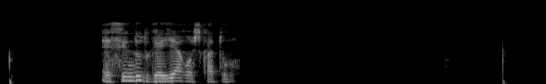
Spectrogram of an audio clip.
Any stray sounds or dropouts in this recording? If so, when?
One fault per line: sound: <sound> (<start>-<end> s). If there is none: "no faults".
no faults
